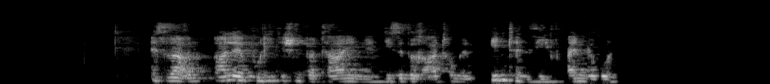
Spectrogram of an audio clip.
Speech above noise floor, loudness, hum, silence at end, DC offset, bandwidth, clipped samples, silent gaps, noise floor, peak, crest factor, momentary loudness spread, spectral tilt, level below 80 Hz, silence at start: over 65 dB; -25 LUFS; none; 1.55 s; under 0.1%; 7.6 kHz; under 0.1%; none; under -90 dBFS; -8 dBFS; 20 dB; 12 LU; -4.5 dB/octave; -66 dBFS; 1.5 s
